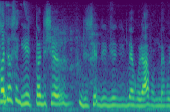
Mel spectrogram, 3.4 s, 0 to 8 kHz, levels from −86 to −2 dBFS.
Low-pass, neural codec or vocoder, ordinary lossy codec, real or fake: none; none; none; real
